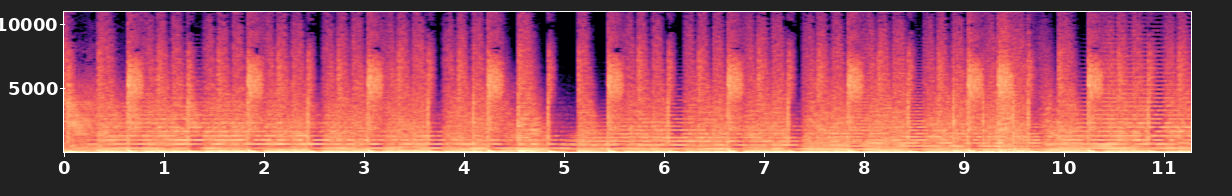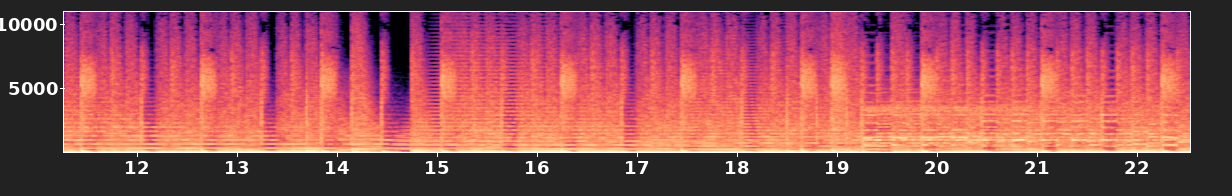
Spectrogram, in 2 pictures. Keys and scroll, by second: 4.0 super+z, 6.3 super+b, 12.7 Tab, 13.1 s, 13.6 s, 13.7 x, 19.1 Tab, 22.2 s.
